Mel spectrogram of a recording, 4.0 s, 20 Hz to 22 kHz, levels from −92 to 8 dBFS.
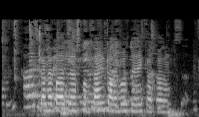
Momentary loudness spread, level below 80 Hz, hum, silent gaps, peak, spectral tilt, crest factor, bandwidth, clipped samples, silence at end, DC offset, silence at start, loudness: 18 LU; -50 dBFS; none; none; 0 dBFS; -4 dB/octave; 18 dB; 11.5 kHz; under 0.1%; 0.3 s; under 0.1%; 0.05 s; -17 LUFS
